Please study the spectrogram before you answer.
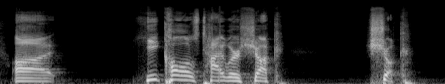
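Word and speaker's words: Shough: It's Tyler Shook. And I In fairness, this is on Tyler Shook. I I don't know how he ever came up with that how that's how you say his name, but we've known that forever.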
